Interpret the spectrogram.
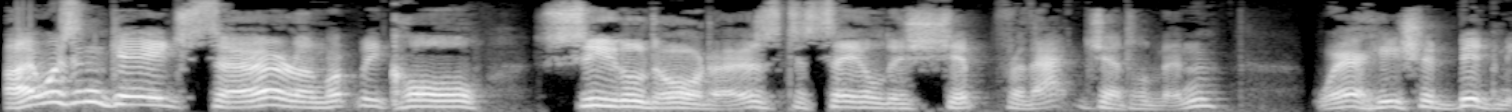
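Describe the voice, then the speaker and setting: A man's put-on character voice, high-pitched, with very wide pitch swings and big swings in loudness, on a very clean recording with a silent background. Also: moderate pace. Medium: read story. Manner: blunt, clipped.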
